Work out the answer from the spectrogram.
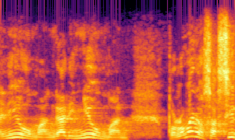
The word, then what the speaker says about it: Numan: No queda Neuman, sino como lo conocemos, Newman. Y además, ¿por qué? Porque era ganchero Newman y juega con eso de nuevo hombre. Porque se pronuncia pronuncia Newman.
